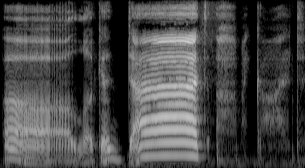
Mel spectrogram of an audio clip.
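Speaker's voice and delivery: low grunt, then whispered sigh. Real, not acted. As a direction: groan with delight at the colour. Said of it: "I'm sorry for all the grunting and sighing".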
